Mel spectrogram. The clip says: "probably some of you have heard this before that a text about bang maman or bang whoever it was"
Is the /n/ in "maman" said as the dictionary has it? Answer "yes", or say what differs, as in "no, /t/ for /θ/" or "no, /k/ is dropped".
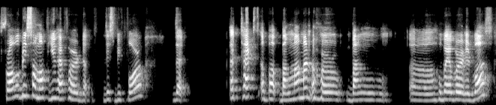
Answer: yes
